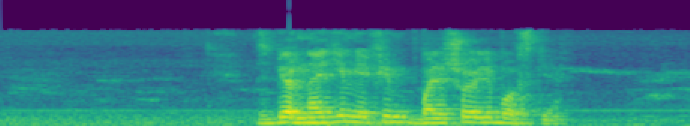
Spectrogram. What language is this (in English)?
Russian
